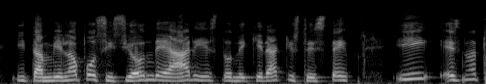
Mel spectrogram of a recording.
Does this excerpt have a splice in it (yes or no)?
no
